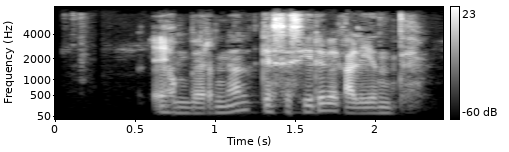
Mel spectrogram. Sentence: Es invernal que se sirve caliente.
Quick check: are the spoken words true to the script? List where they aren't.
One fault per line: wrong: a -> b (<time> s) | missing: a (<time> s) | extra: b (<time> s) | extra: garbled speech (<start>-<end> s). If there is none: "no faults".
no faults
